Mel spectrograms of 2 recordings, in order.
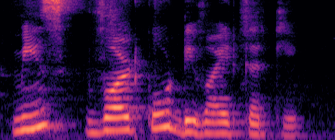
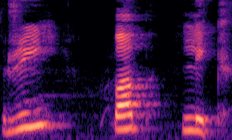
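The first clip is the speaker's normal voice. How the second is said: Republic drawn out slowly and a bit louder, each syllable clear; slow, louder teaching demo of Republic; 5 dB louder, much slower than usual. Shown as a demonstration. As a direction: say Republic slowly for a child to copy. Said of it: "तो हम कैसे बोलेंगे?".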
